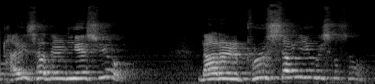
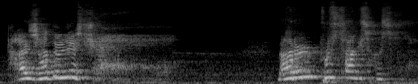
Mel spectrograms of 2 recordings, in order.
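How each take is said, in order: First: High, fervent cry for mercy; earnest prayerful appeal, pitched up; earnest plea. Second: Acted beggar's cry, pitched high; louder desperate cry. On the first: Acted. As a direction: plead with God, voice raised. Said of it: "정말로 간절한 마음으로". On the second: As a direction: call out from afar, begging for mercy. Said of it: "더 크게".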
